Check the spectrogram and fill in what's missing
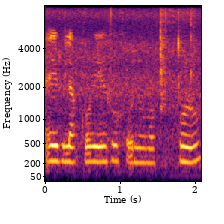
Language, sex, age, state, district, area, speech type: Assamese, female, 30-45, Assam, Darrang, rural, spontaneous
